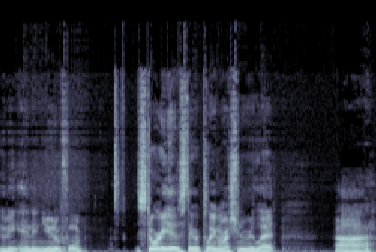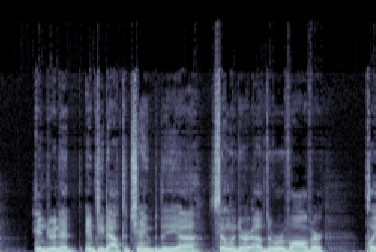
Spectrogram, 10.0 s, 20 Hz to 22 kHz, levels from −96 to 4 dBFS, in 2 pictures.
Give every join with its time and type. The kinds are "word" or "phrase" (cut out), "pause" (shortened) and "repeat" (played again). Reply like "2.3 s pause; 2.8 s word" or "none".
none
